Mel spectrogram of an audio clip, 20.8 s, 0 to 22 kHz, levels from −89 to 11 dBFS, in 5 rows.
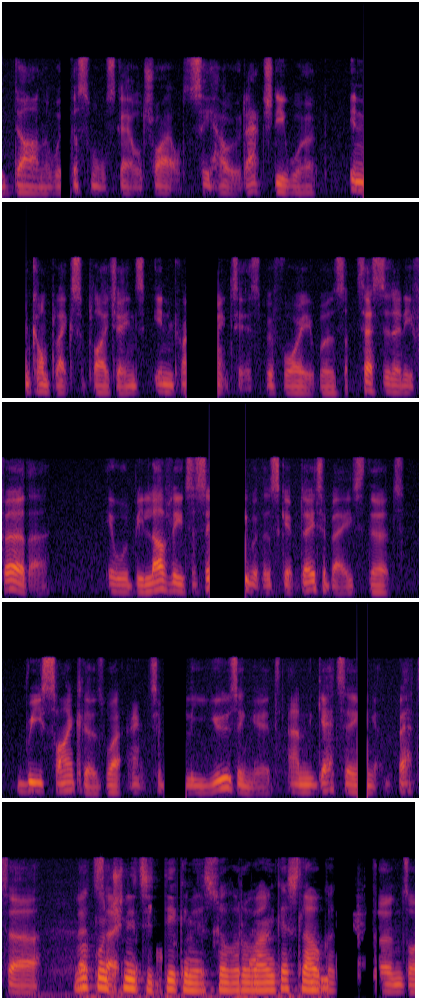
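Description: It's a speech clip, and the first thing you'll notice is a string of Bluetooth stalls, where the audio drops to dead silence and then resumes. They hit at 0.58–0.68 s, 3.61–4.41 s (the long one, about 0.8 s), 6.01–6.33 s, 10.41–10.77 s, 14.12–14.35 s and 16.05–16.16 s. That stop-and-resume pattern is most likely radio interference holding up packets until the headphone buffer runs empty, with playback waiting for the retransmissions to catch up. Toward the end there's echo leak, a delayed copy of the talker coming back about 367 ms late. It shows up at 17.18–17.41 s, 18.00–18.13 s, 19.85–19.95 s and 20.17–20.40 s. The first pass is very faint, but by around 19.9 s it's only a little quieter than the direct speech. That's likely a loudspeaker on one end whose echo canceller didn't fully scrub what its mic picked up, so the leftover got sent back. Overlapping that same stretch, you get speech suppressed in double talk from 17.83 to 19.62 s and again from 19.84 to 20.49 s. 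The talker's level gets pushed way down, at its worst by something like 40 dB, and parts of it come through thinned or gapped while the other side is talking. The likely culprit is the echo canceller failing to tell the local voice from the returning echo and ducking both. The band tops out around 8 kHz, which is just the call's mic processing doing its thing.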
